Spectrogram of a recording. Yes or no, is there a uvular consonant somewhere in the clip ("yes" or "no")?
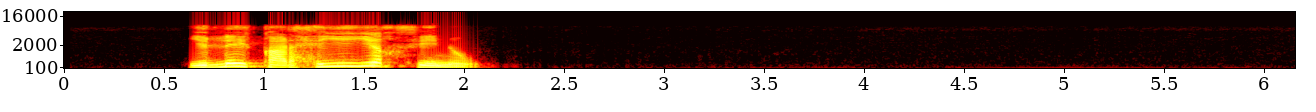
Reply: yes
